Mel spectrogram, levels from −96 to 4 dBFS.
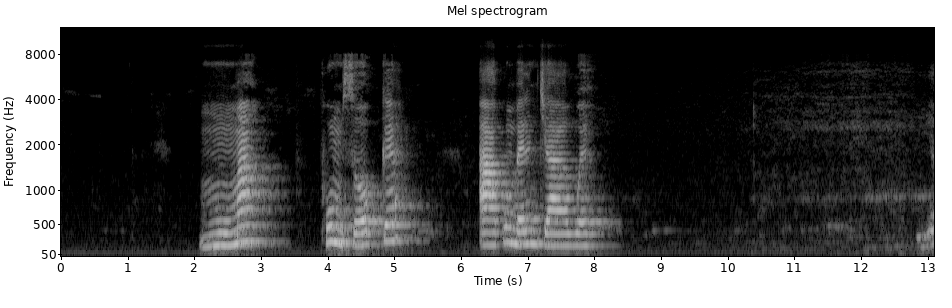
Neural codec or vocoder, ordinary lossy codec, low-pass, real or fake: none; Opus, 24 kbps; 7.2 kHz; real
